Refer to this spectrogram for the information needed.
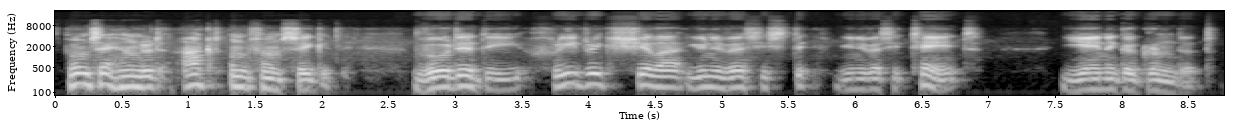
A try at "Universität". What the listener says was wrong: You made the mistake of pronouncing one word in English because it's so close to English. Es 1558 wurde die Friedrich-Schiller-Universität Jena gegründet.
